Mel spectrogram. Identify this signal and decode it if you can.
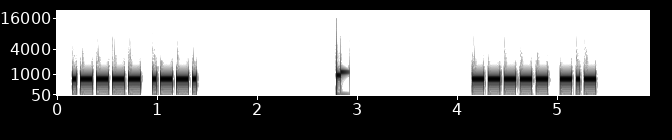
Morse code, heard as a keyed tone, about 30 wpm, 700 Hz. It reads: 1P 0K
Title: Single-Letter Single-Number 30wpm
